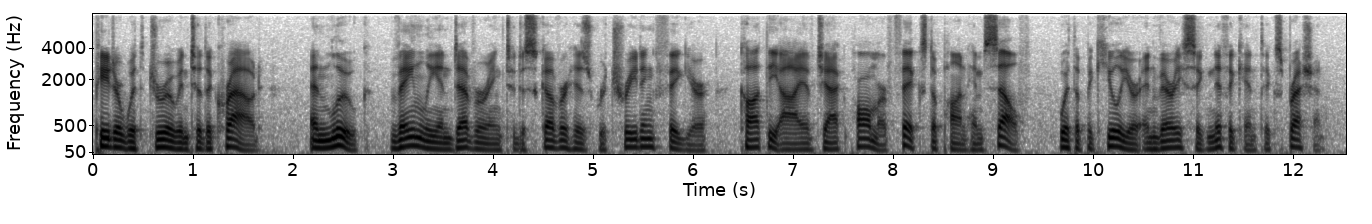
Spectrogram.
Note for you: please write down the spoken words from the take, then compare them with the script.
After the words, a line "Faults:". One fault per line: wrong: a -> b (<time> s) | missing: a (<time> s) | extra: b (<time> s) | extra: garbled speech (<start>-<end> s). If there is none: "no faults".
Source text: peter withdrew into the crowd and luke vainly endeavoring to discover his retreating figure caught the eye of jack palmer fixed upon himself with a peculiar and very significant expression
peter withdrew into the crowd and luke vainly endeavoring to discover his retreating figure caught the eye of jack palmer fixed upon himself with a peculiar and very significant expression
Faults:
no faults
